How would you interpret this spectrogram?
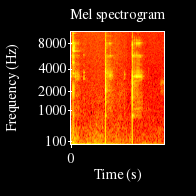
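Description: Glasses clink together in a toast, three sharp bright chimes spaced about half a second apart, each with a short ringing tail, clear with no talking.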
